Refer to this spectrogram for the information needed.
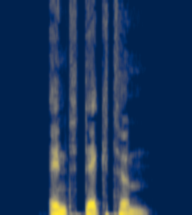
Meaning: strong dative masculine/neuter singular of entdeckt
- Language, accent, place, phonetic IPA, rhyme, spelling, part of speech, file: German, Germany, Berlin, [ɛntˈdɛktəm], -ɛktəm, entdecktem, adjective, De-entdecktem.ogg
